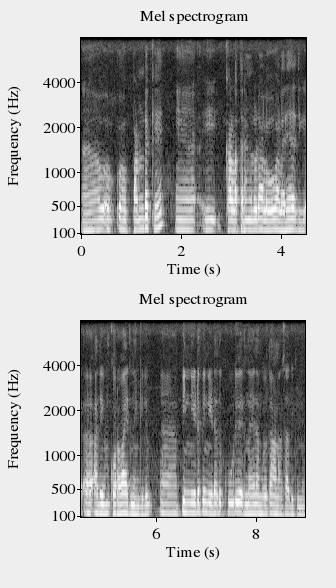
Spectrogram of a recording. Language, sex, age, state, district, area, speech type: Malayalam, male, 18-30, Kerala, Thrissur, urban, spontaneous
